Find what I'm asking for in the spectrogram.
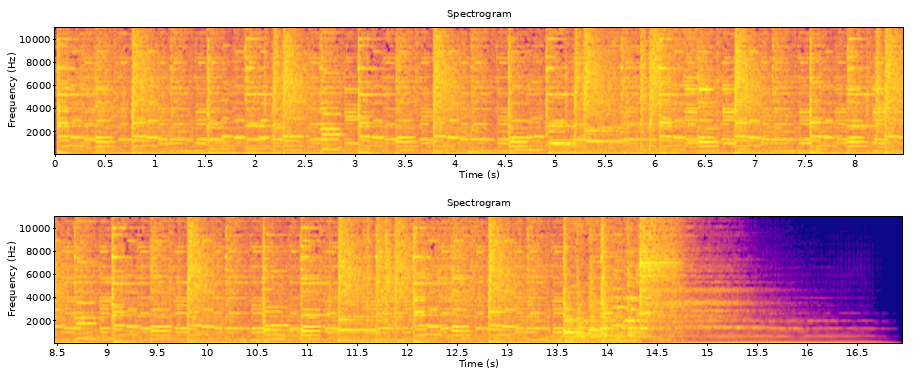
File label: celtic hero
